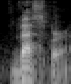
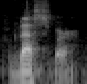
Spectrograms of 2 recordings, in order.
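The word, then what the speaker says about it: VSEPR: shell electron pair repulsion that's Vesper I know it's spelled vper but that is Vesper electrons are negative right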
